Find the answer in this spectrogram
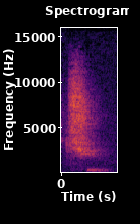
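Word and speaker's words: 中: It means inside. It's the onyomi is chu. So whenever you see this kanji, or this radical in a kanji, usually its onyomi will be chu.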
